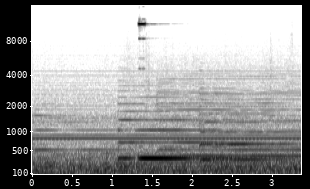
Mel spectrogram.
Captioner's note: screen beeps on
